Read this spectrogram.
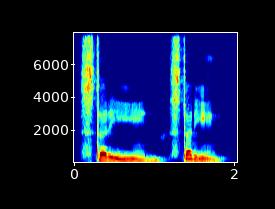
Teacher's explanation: study plus the ing you have to link the vowels study there's a y sound a light Y sound linking the two vowels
